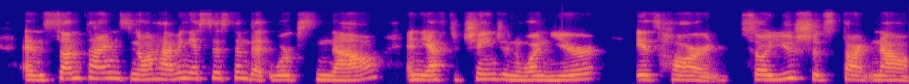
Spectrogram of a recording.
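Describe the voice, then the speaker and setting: Recorded very cleanly against a silent background, a woman with a Quebec accent speaks at a moderate pace in a fairly high pitch with ordinary pitch variation. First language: French. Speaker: network marketer. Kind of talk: interview testimony. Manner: halting.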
